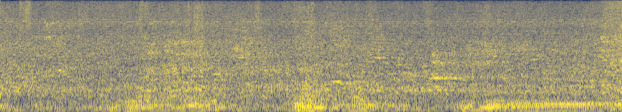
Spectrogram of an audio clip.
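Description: Honda Integra's four-cylinder engine revved hard in three bursts, the last held longer at a steady pitch: revving against the rev limiter.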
